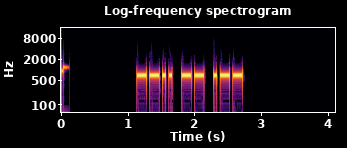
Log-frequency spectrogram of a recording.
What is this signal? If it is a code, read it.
Morse code, heard as a keyed tone, about 25 wpm, 700 Hz. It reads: ZMW
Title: USA Call Sign Postfixes - 3 Letters 25wpm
